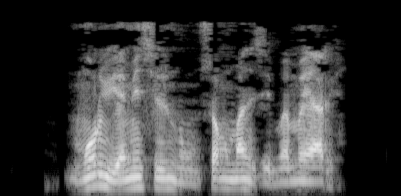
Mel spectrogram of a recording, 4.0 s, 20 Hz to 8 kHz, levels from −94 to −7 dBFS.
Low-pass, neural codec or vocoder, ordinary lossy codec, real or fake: 7.2 kHz; none; MP3, 24 kbps; real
